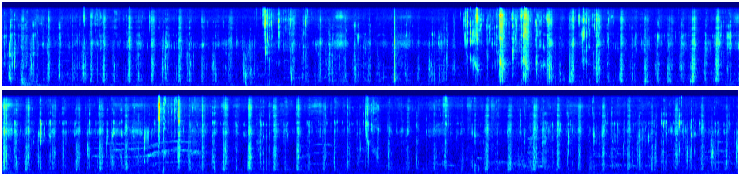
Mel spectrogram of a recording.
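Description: Close-miked chewing of crispy fried food, with steady crunching and many small crackles and mouth sounds, and a cluster of louder crunches about ten seconds in.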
